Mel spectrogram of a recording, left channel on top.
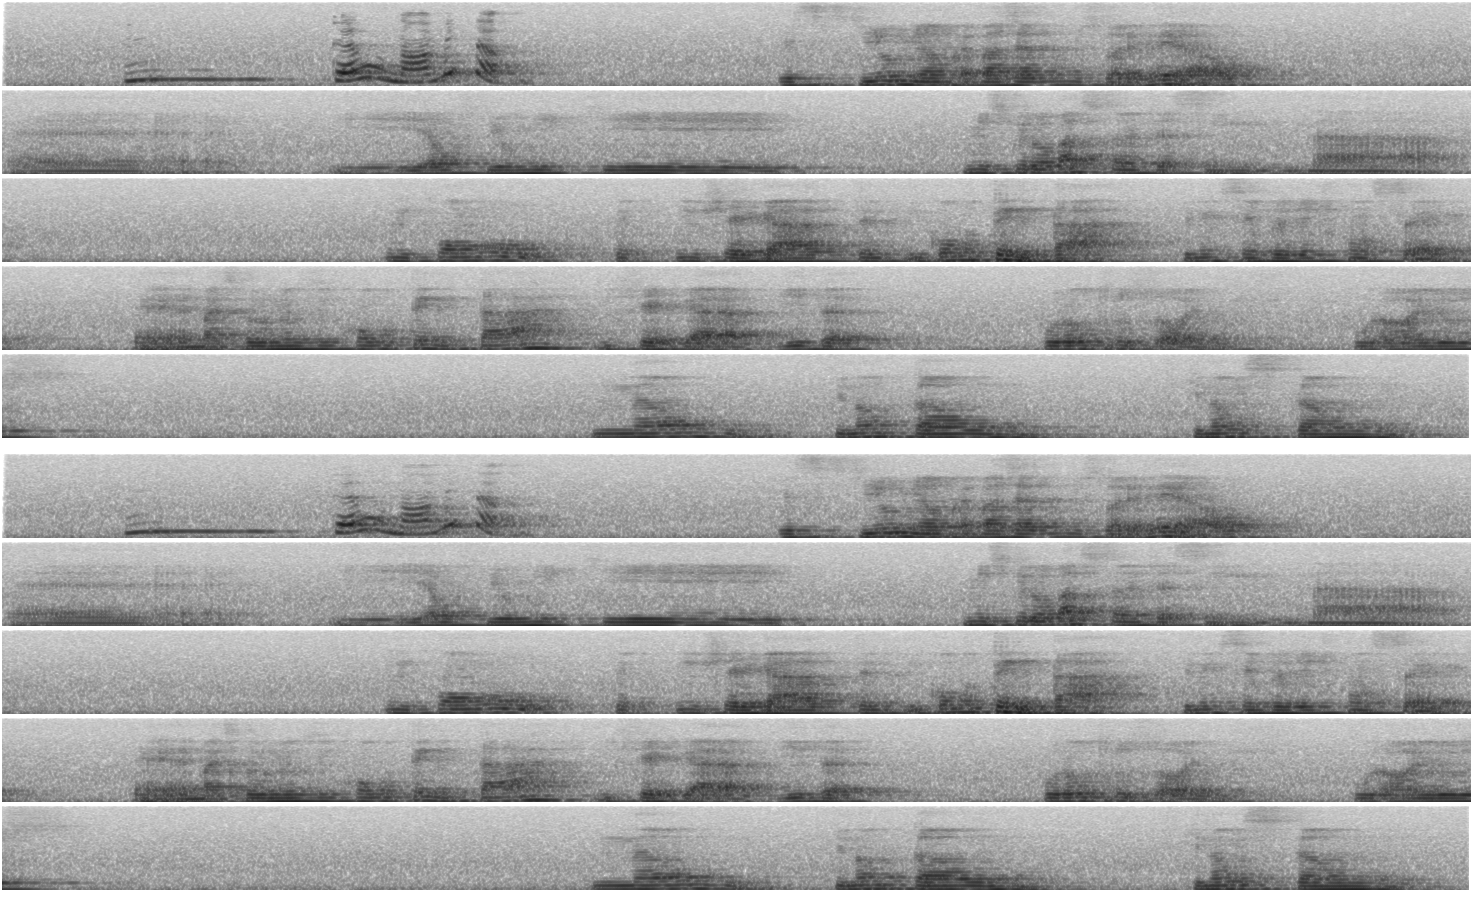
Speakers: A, on the left (about 80°); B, in the centre.
A: Hum, pelo nome, não.
B: Esse filme é um- é baseado numa história real É, e é um filme que me inspirou bastante assim na em como te- enxergar, ten- em como tentar, que nem sempre a gente consegue, é, mas pelo menos em como tentar enxergar a vida por outros olhos, por olhos não que não tão que não estão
